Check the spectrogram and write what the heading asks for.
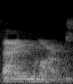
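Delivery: ordinary talk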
